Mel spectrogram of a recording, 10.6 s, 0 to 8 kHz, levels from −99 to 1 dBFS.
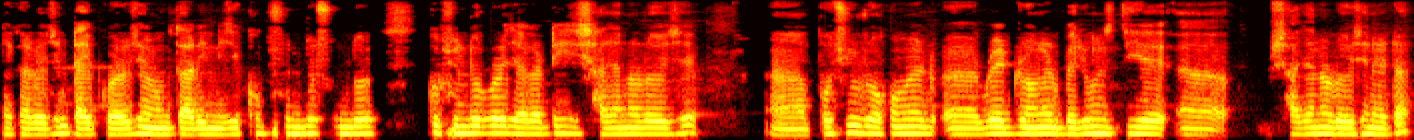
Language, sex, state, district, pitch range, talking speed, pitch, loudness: Bengali, male, West Bengal, Jalpaiguri, 135-150 Hz, 165 wpm, 140 Hz, -18 LUFS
